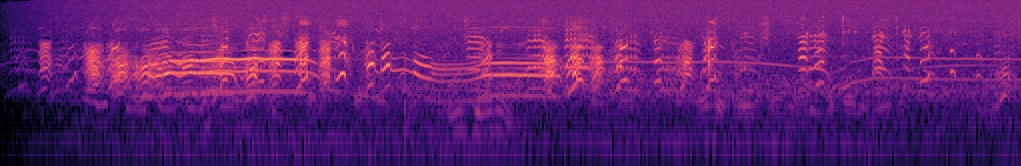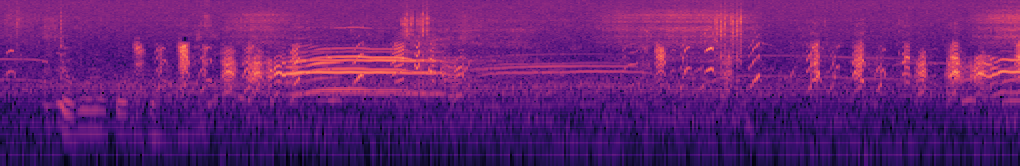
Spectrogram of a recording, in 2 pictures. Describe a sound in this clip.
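Coyotes howl and yip in the distance.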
